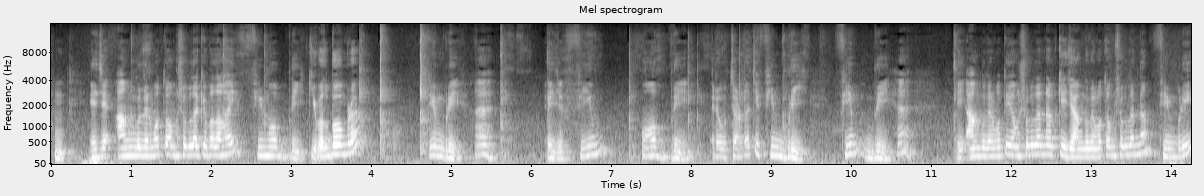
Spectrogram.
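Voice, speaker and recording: A man's voice: high voice, quick pace, vocal fry, a little mellow, slight background noise. A male teacher giving a classroom lecture, asking questions and repeating each answer to drill the terms.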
